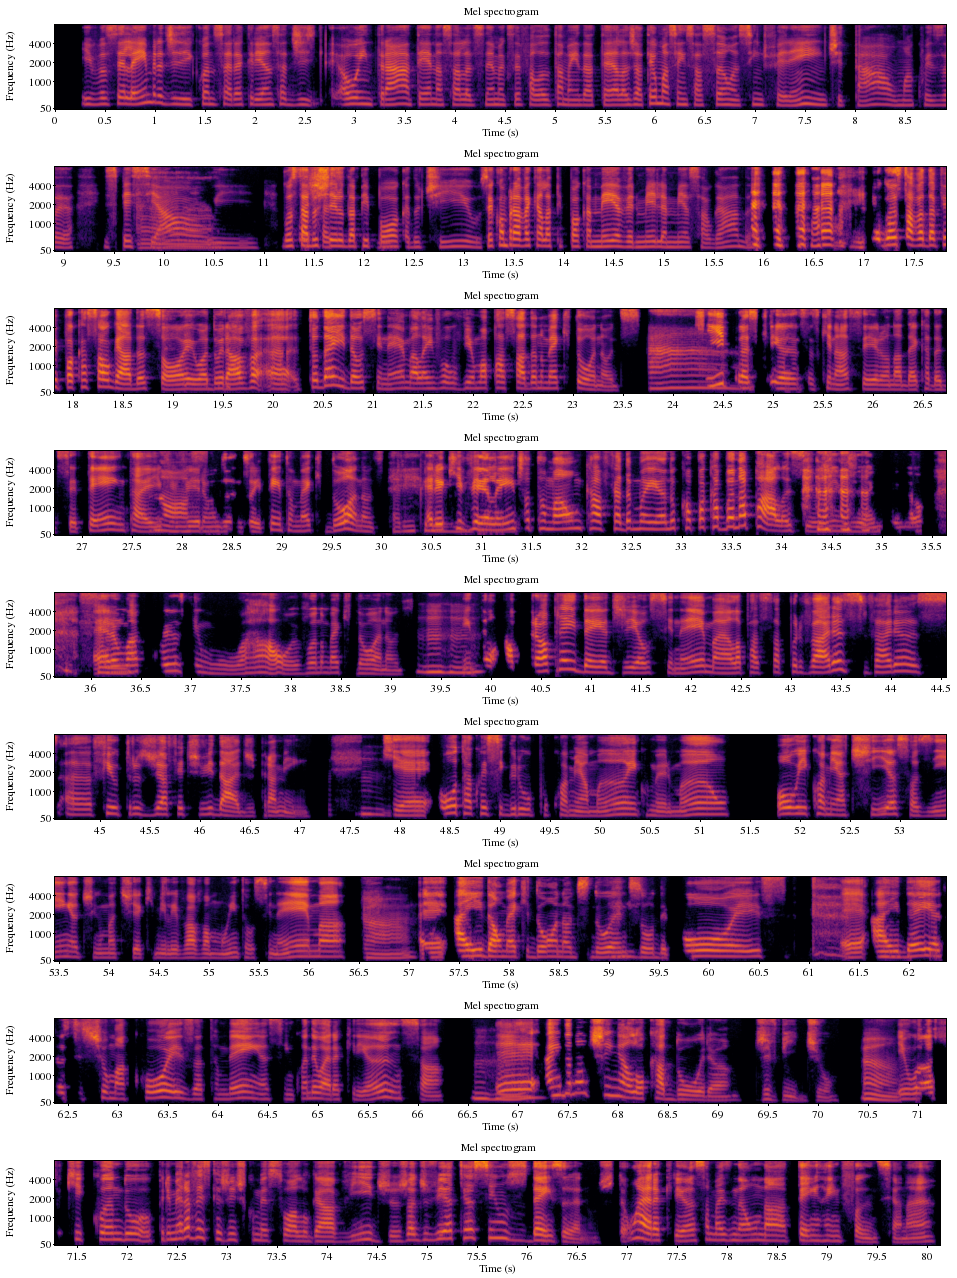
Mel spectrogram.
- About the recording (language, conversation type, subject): Portuguese, podcast, Como era ir ao cinema quando você era criança?
- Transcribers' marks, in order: laugh; chuckle; drawn out: "Ah"; "equivalente" said as "equivelente"; laugh; other background noise; tapping; chuckle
